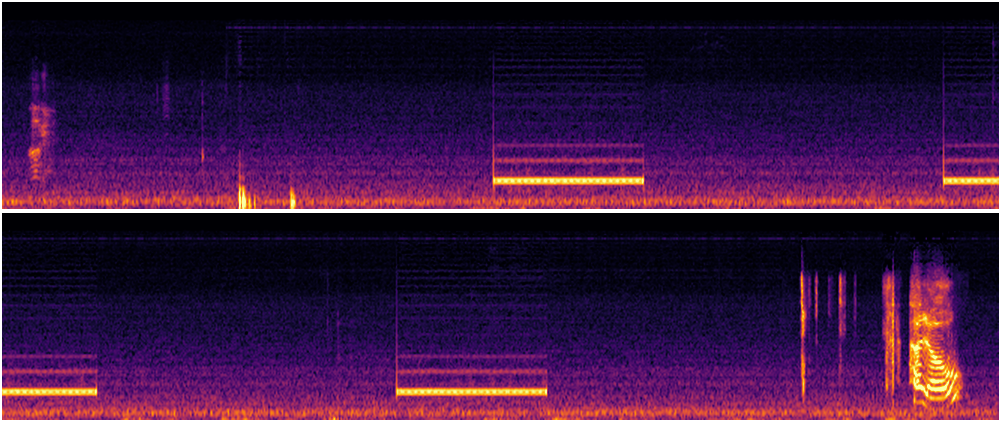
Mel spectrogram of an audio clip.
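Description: A telephone ringback tone sounds three times while a phone call is being placed, each steady two-second tone separated by long pauses, over a low background rumble, with a click early on and a brief bright noise at the end.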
